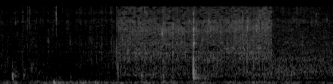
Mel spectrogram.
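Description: Chopped onions hit a hot pan of oil with garlic paste and bay leaf, bursting into a loud, steady sizzle that swells midway and settles back, with a few stirring clicks and no voices.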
